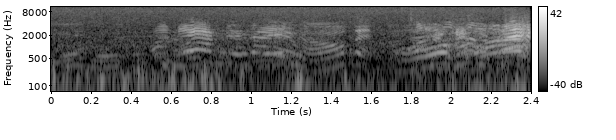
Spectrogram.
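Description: Several voices of football players and onlookers shouting and calling out over one another, with low rumbling thumps underneath.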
